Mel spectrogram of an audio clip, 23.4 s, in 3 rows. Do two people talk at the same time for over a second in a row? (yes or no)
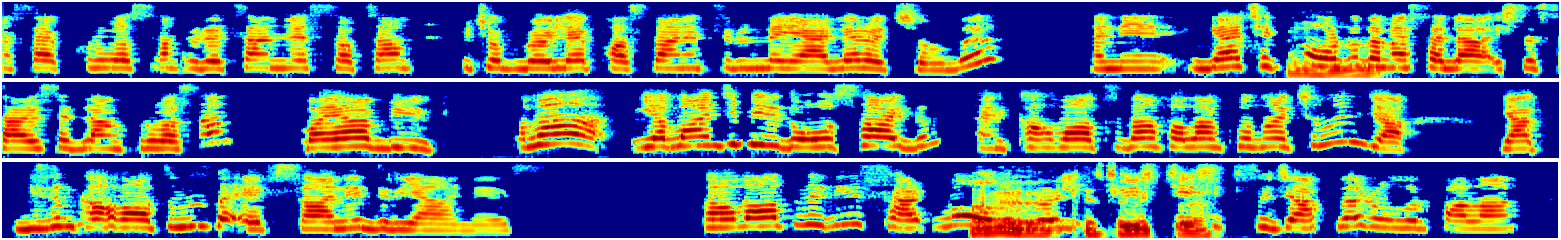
yes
